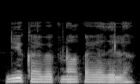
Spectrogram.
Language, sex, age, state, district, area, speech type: Kannada, male, 18-30, Karnataka, Yadgir, rural, spontaneous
